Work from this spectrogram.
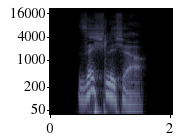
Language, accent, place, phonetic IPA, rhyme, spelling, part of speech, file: German, Germany, Berlin, [ˈzɛçlɪçɐ], -ɛçlɪçɐ, sächlicher, adjective, De-sächlicher.ogg
- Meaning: inflection of sächlich: 1. strong/mixed nominative masculine singular 2. strong genitive/dative feminine singular 3. strong genitive plural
